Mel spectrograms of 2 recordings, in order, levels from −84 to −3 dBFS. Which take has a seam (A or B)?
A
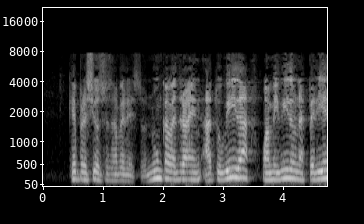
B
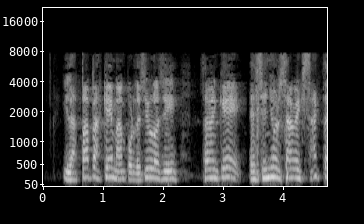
B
